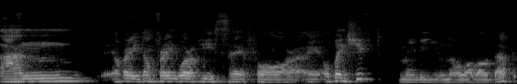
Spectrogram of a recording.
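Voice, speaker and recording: A man speaks at a moderate pace and medium pitch in a somewhat breathy voice. Audible room echo surrounds him. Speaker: software engineer. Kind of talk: technical talk. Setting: meetup talk.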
